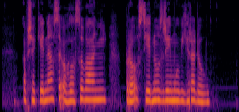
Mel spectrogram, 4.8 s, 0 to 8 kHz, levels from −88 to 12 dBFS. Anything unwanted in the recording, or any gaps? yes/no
no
